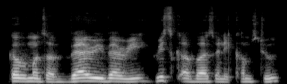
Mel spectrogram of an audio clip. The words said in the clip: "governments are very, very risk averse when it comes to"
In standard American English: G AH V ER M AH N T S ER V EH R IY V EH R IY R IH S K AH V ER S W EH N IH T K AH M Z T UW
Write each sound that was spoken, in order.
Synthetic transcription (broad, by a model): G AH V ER M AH N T S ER V EH R IY V EH R IY R IH S K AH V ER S W EH N IH T K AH M S T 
